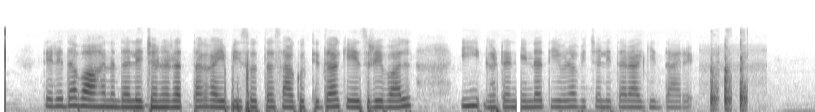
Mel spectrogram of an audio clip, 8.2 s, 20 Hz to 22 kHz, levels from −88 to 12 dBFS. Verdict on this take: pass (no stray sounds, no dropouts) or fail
fail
